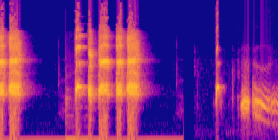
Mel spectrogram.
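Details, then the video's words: A francolin in Cambodia gives loud, harsh, grating notes in a quick burst of four, with an opening note before and a lower, drawn-out rasp after. "Francolin Calling"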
